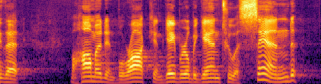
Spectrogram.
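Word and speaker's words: Buraq: this creature has a name listen to me pronounce it barack muhammad says that gabriel instructed him to get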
